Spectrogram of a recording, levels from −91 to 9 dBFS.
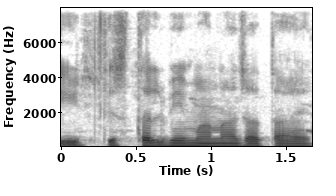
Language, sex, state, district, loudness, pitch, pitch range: Hindi, male, Jharkhand, Deoghar, -17 LUFS, 125 Hz, 120-135 Hz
